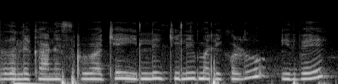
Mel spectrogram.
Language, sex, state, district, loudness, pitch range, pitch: Kannada, female, Karnataka, Koppal, -20 LUFS, 250-275 Hz, 260 Hz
